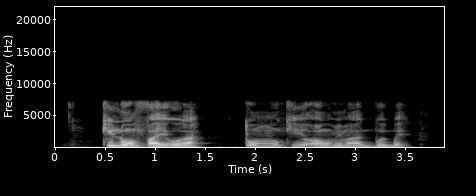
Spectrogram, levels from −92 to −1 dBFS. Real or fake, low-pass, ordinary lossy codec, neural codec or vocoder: real; 7.2 kHz; none; none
